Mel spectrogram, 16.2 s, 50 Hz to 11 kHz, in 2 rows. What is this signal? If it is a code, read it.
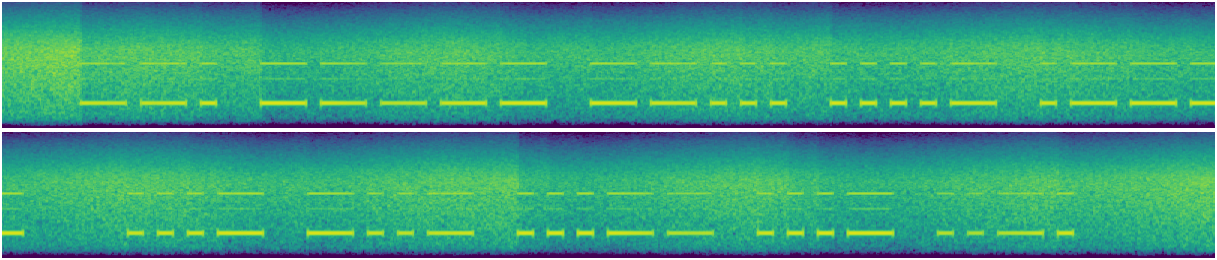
Morse code, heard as a keyed tone, machine-sent, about 12 wpm, 710 Hz, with radio static. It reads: G074J VX3VF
